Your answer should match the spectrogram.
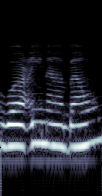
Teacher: تنوین کے بعد دیکھیے واو ہے یرملون میں سے واو ہے تو ادغام ہے یہاں پر غنہ کے ساتھ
